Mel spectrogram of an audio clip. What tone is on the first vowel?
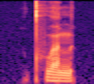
low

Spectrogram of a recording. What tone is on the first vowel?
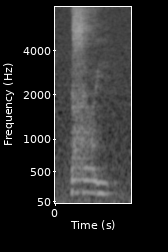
low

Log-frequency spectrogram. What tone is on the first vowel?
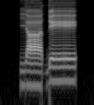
low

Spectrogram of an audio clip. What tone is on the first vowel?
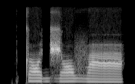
low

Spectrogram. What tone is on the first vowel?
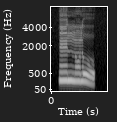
high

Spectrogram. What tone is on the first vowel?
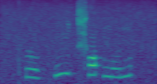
low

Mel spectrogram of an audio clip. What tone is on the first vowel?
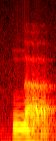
low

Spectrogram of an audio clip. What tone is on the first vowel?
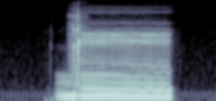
low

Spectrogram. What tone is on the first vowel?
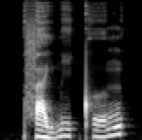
low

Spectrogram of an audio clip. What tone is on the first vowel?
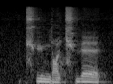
falling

